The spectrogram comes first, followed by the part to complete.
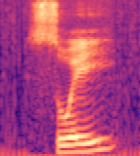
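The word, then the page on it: sui: tone 2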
